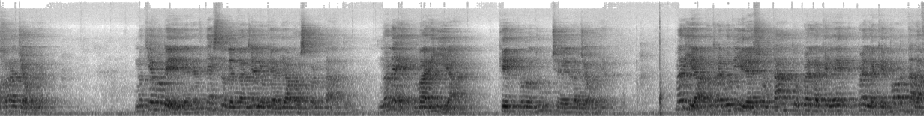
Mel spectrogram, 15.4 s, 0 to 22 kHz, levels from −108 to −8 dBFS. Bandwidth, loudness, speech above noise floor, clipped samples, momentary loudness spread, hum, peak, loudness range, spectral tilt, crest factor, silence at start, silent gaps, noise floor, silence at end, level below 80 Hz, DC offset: 16 kHz; -24 LUFS; 27 dB; under 0.1%; 16 LU; none; -4 dBFS; 4 LU; -4 dB/octave; 20 dB; 0 s; none; -51 dBFS; 0 s; -54 dBFS; under 0.1%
